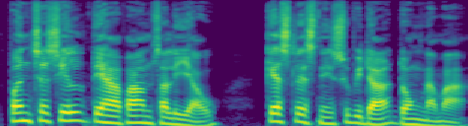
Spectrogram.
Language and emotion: Bodo, neutral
